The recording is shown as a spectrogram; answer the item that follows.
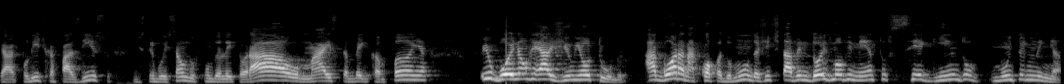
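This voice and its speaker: He is a man with a high pitch who speaks at a moderate pace. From Brazil, Minas Gerais–Bahia border. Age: 20s. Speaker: livestock market analyst. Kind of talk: interview.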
